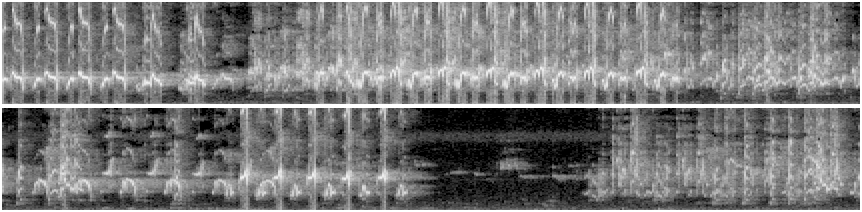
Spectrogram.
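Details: Sooty-headed bulbul singing on a lure and tutoring recording: a long, busy run of fast chattering, bubbling notes, about four per second, pausing briefly near the end before a final chattering burst.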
